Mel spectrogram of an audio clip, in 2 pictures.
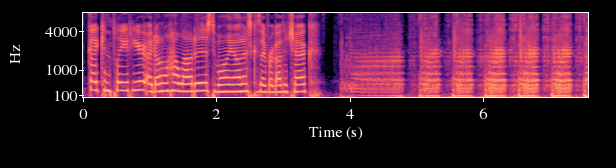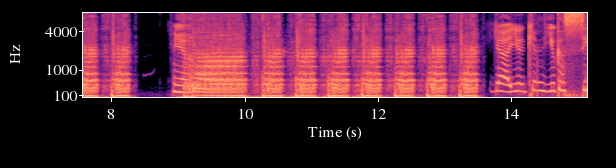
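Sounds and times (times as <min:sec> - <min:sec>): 
speech: 0:00.1 - 0:03.7, 0:13.8 - 0:15.1
cassowary growling call: 0:03.9 - 0:08.4, 0:09.0 - 0:13.6.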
